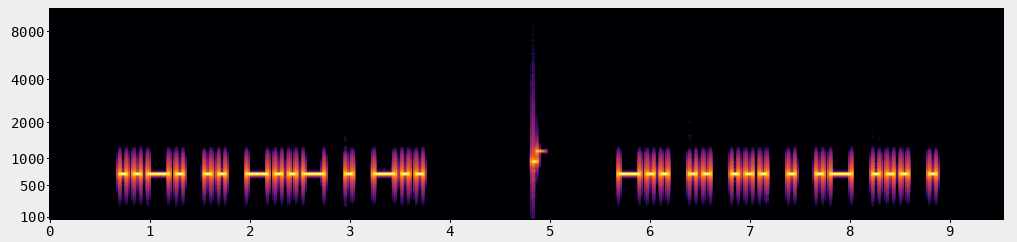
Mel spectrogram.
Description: Morse code, heard as a keyed tone, about 17 wpm, 700 Hz. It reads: FIXED DISEASE
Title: Sentences from Top 1100 Words - New Word Drill Alt - 17wpm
